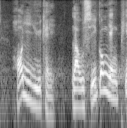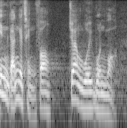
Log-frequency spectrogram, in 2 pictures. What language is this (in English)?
Cantonese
